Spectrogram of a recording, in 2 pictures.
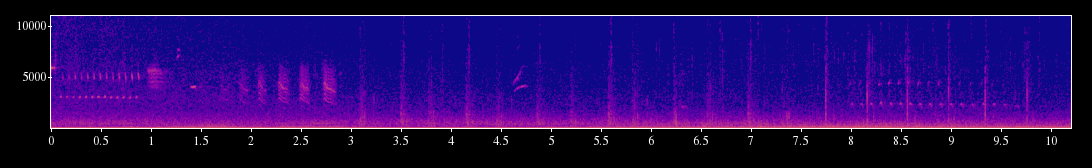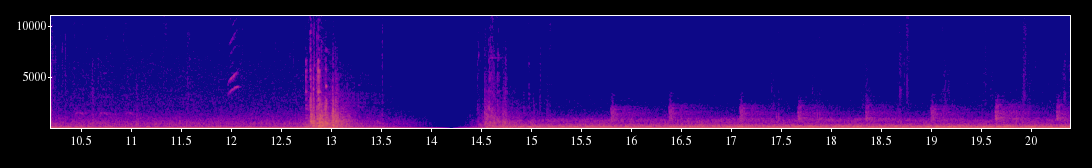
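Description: Footsteps crunch steadily on gravel and stone.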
